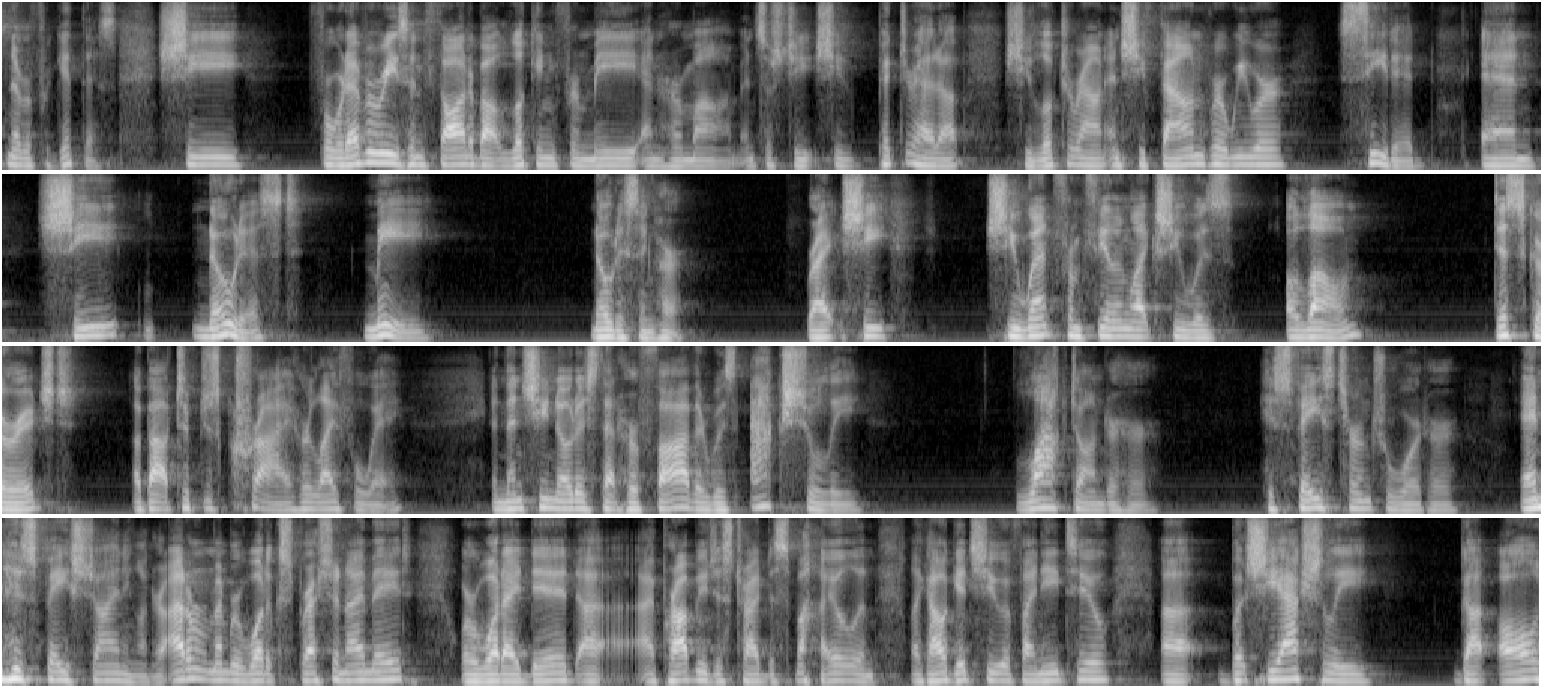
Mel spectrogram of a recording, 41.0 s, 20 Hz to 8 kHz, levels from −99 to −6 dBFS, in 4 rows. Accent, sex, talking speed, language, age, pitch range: American, male, 165 wpm, English, 30-49, 110-140 Hz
